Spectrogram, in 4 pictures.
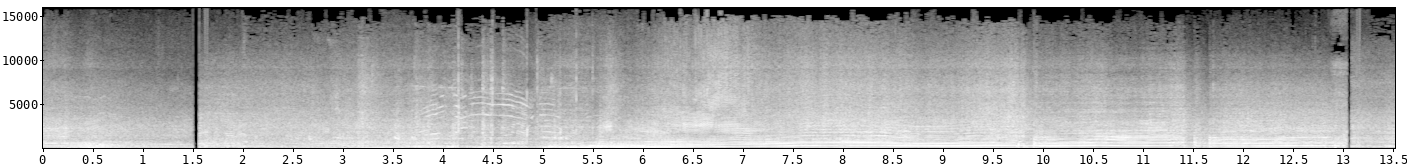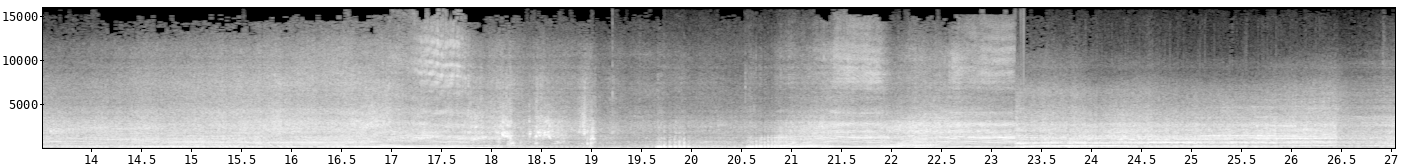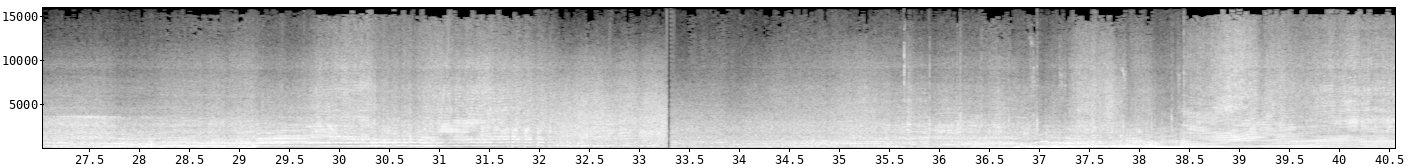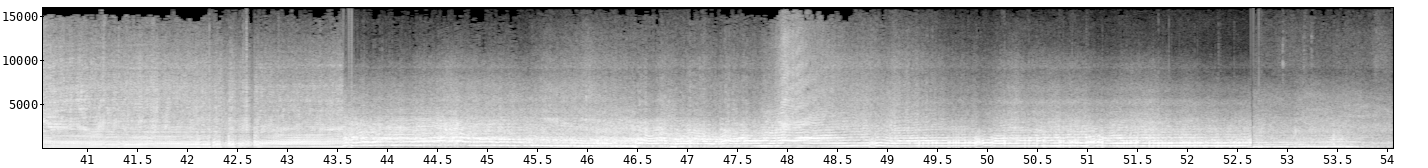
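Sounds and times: race car engines revving: 0:00.0 - 0:54.0
tyre squeal: 0:26.8 - 0:28.6.

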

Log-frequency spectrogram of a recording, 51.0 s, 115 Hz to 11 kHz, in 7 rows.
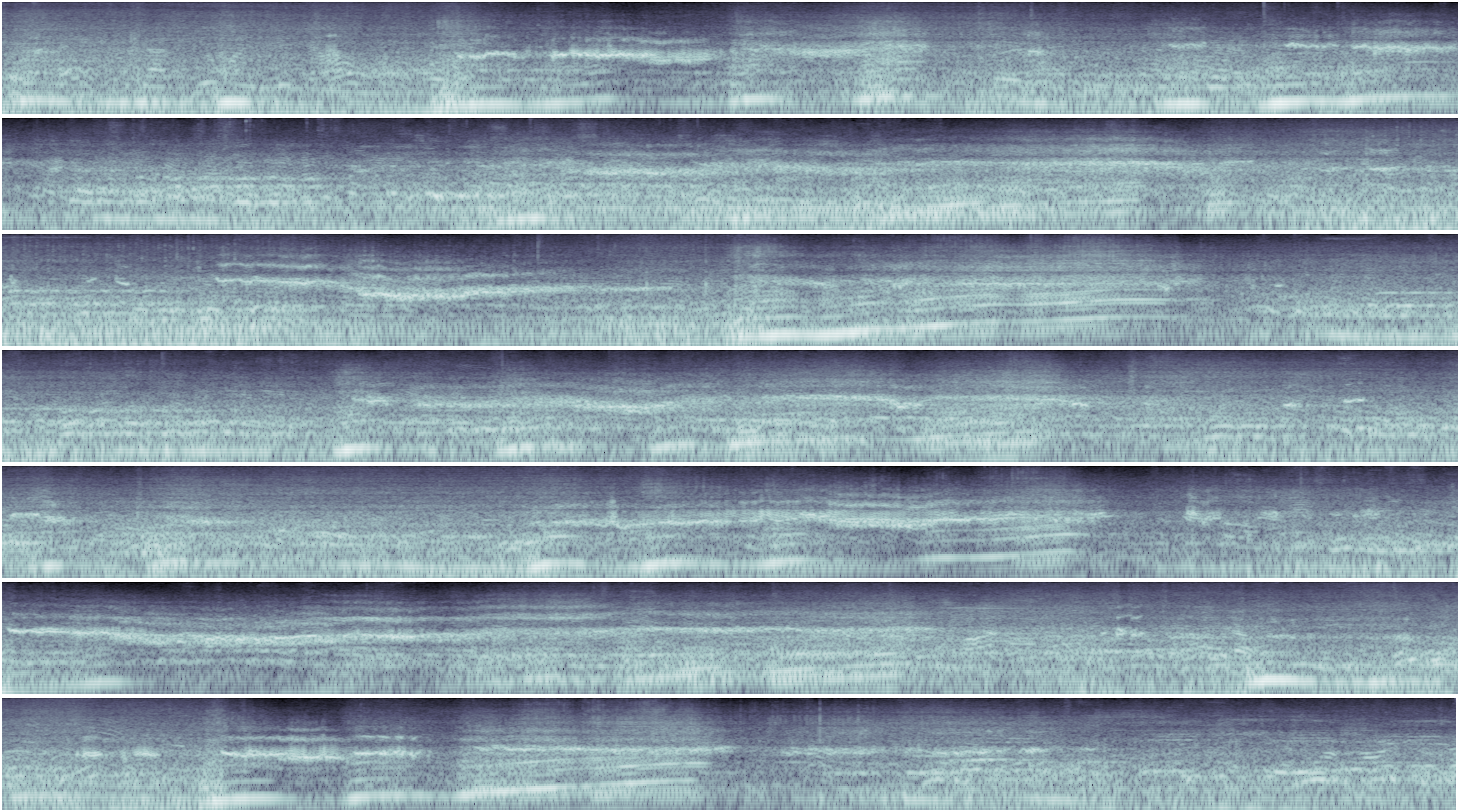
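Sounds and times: car engine revving: 0:00.0 - 0:50.9
tires squealing: 0:00.0 - 0:50.9.

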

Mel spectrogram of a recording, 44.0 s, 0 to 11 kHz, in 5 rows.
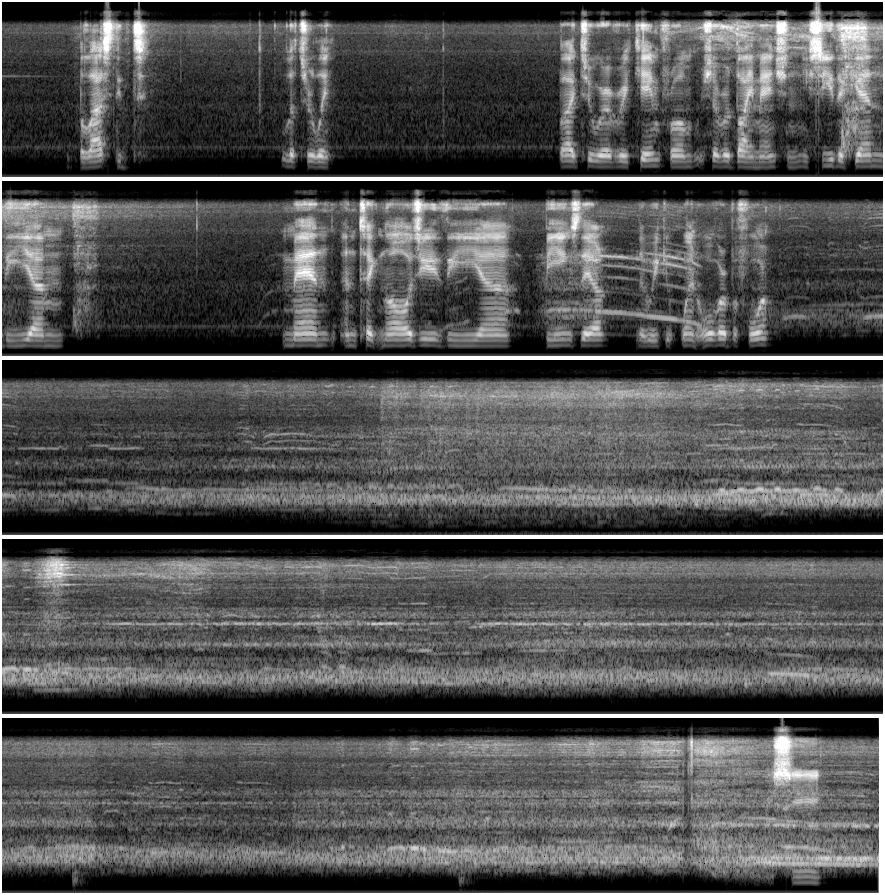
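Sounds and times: film soundtrack through laptop speakers: 0:06.8 - 0:11.6, 0:13.8 - 0:44.0.

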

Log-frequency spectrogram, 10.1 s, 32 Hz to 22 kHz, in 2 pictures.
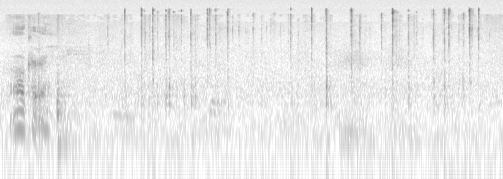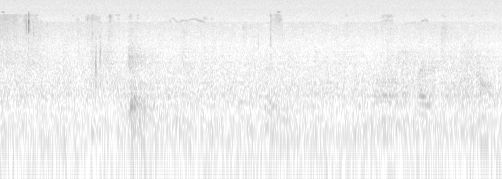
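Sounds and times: typing on laptop keyboard: 0:01.1 - 0:04.9.

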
